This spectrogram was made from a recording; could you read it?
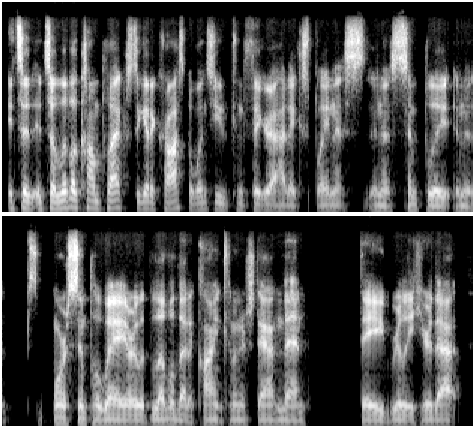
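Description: A deep-voiced man in his thirties speaks over a headset mic on a video call from a room at home. He explains casually and loosely, full of fillers and restarts. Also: fairly even intonation, fast talker. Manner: conversational with many fillers and restarts. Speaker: financial advisor panelist. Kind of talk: casual panel discussion.

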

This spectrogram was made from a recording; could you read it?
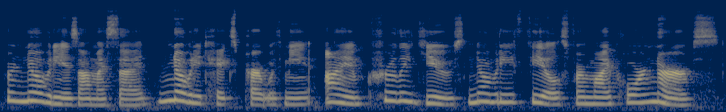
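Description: A woman's voice: mid-range voice, moderate pace, a bit bright, close to an everyday voice. A woman reading a storybook part as a querulous, self-pitying middle-aged mother, complaining with insistent emphasis. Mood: melancholy, wounded.

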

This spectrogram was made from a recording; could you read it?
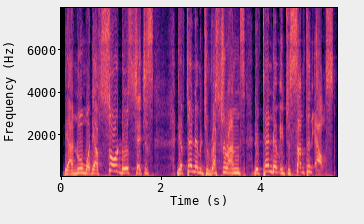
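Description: Young Ghanaian male host, high, lively voice, sarcastic and animated, slips between English and Twi. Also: brisk. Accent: Ghanaian, mixing English and Twi. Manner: animated, sarcastic, breaks into laughter and sing-song mockery. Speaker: commentary show host. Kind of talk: animated commentary. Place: indoor studio set.

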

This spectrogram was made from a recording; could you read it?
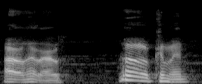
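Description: A man voicing a bumbling, childish middle-aged cartoon character who mutters in short, throaty phrases and drawn-out interjections. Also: mid-range voice, very animated, over music. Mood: flustered. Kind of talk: cartoon acting.

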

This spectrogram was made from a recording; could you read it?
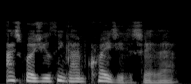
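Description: Man voicing a high-pitched sulky teenage rich girl. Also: big pitch swings, fast talker, a little mellow, no echo, muffled recording. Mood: wistful. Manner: disgruntled, blurting.

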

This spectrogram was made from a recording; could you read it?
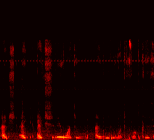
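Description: A chatty young woman, her voice sitting a little high as she narrates her game and jokes with friends. The recording is noisy, with clear hiss under her home microphone. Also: fairly even intonation, fairly quick. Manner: chatty, giggly, self-narrating her progress. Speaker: gaming channel host. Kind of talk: casual gameplay chat with friends.

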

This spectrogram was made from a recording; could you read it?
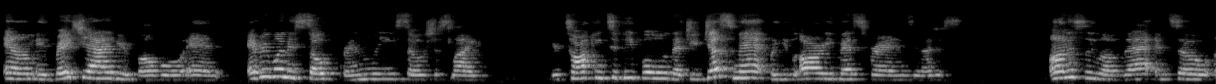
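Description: Slow-talking high-voiced teen girl. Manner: relaxed, lots of "like" and "um". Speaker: young stage actor. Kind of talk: casual chat. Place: bookstore, seated on a stool. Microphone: far camera. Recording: roomy sound from a distant mic.

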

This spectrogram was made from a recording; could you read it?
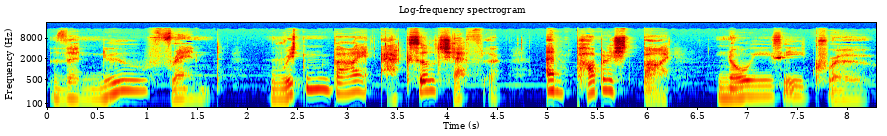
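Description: Female storybook reader: breathy, very unhurried, sing-song delivery for young children. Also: low voice, sing-song, darkish tone. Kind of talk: expressive scripted storybook read-aloud for young children. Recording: background music under the voice. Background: music.

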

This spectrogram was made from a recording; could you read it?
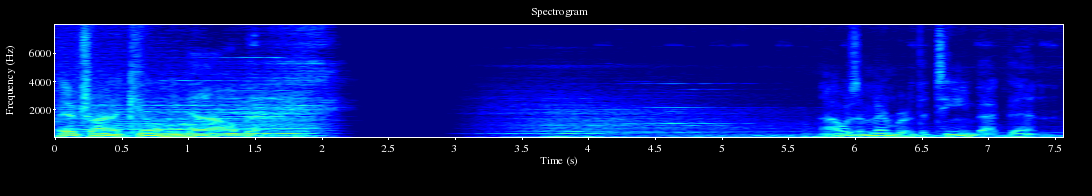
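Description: An actor playing a gruff, tough loner super-soldier with a protective streak, blunt and terse, in a video game cutscene. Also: male voice, low voice, lively intonation, fairly quick, noisy background. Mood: matter-of-fact. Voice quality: gruff, gravelly.

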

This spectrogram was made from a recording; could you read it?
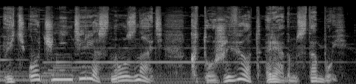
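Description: A man's voice: a little high, wildly swooping pitch, moderate pace, over loud music. A man narrating a children's cartoon in a scripted storybook style. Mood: storytelling.

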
